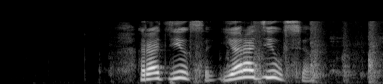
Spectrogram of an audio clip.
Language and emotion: Russian, positive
